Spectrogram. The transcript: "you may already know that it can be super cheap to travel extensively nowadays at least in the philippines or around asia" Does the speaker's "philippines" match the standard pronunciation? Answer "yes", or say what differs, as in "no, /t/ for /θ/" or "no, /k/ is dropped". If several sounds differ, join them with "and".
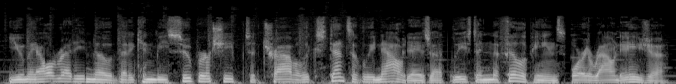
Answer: yes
